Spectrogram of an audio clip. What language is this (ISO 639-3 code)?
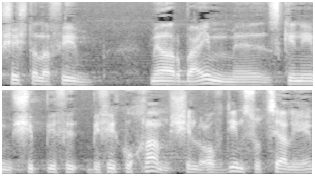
heb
